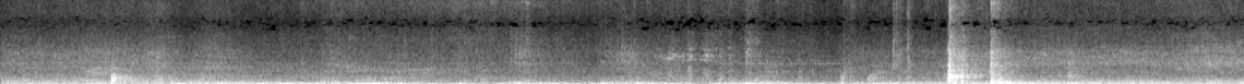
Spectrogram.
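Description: Wind buffeting the phone's microphone as a steady low rumble, with two sharp knocks in quick succession about eight seconds in.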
